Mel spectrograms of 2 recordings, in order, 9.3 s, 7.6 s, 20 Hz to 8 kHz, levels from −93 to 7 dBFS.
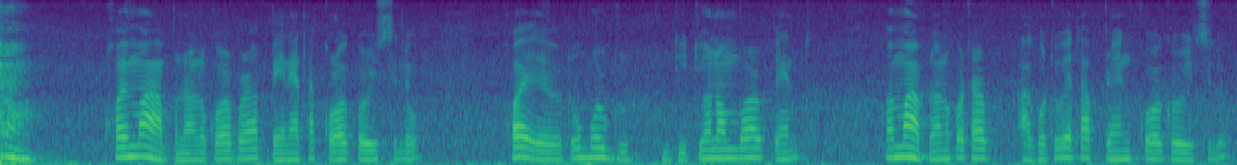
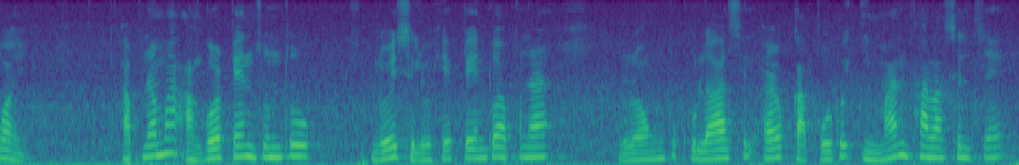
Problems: constant background noise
